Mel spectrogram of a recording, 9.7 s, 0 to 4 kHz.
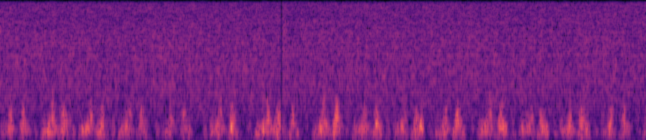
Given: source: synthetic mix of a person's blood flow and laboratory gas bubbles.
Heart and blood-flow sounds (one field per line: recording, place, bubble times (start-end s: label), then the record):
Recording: Doppler ultrasound of blood flow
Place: precordium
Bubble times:
no bubbles
From the record:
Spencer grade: 0 (complete lack of bubble signals)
